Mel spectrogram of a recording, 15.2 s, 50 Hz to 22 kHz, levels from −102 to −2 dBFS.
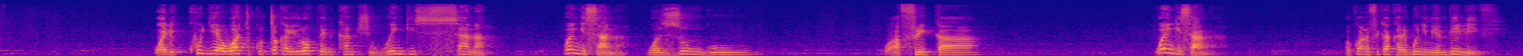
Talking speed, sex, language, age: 80 wpm, male, Swahili, 40-59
